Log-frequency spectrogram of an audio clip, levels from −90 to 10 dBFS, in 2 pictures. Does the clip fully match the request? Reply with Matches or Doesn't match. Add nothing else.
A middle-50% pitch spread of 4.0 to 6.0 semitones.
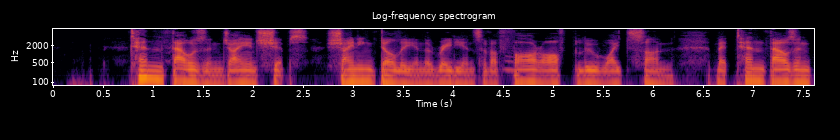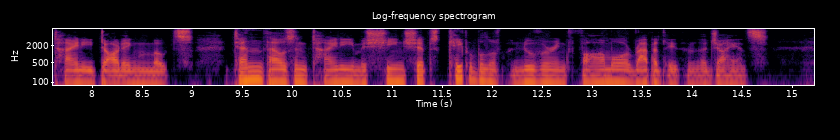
Doesn't match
